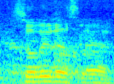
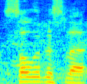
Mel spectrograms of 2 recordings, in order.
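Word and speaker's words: Solidus Labs: Solidus Lab. Solidus Lab.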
